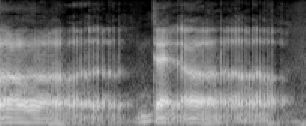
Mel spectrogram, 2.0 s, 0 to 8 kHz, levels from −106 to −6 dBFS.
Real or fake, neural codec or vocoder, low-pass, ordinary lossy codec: fake; codec, 16 kHz, 2 kbps, FreqCodec, larger model; none; none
